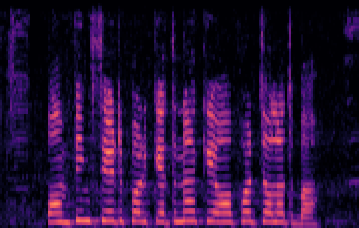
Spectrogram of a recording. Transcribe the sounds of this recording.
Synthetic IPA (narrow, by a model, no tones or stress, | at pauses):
pɔmpiŋseʈpɔɾket̪nakeɔpʰɔɾt͡ɕɔlɔt̪ba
